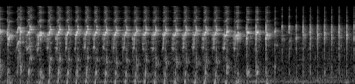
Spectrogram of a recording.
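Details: Lovebird in long ngekek chatter, ngetik style: a fast, continuous stream of shrill, high chattering notes, slightly wavering in pitch, becoming sharper and more clipped near the end.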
